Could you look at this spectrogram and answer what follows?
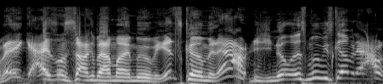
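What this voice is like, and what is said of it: Comic demon bear character voice. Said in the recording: “like my impression ... the Demon Bear”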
